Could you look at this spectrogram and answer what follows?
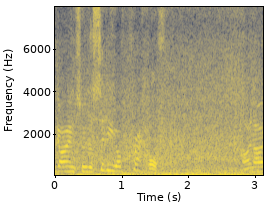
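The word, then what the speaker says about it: Kraków: I am going to the city of Crack off. I know it's got crack and people still say crackow, but as my Polish friends will say, no, no, no. It's pronounced crack. So, I'm heading to Crackov for five nights.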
